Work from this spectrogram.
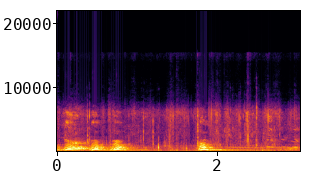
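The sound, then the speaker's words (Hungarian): A dog barks in a few sharp bursts: a quick run of three barks, then a pause and one more louder bark, with softer rustling in between. “Kutyus, gyere ide! Kis kutya!”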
